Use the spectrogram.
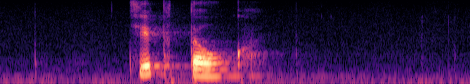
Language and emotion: Russian, neutral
